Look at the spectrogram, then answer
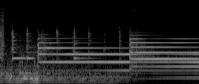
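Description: A ding-dong announcement chime from the video game Danganronpa rings out as several bright tonal bell notes, the final tone sustaining and fading.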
